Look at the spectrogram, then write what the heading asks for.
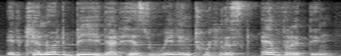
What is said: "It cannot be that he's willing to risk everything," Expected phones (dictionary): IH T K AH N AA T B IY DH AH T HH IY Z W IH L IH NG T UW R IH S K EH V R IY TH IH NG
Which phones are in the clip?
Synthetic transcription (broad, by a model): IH T K AH N AA T B IY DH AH T HH IY Z W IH L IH NG T UW R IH S K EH V R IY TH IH NG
